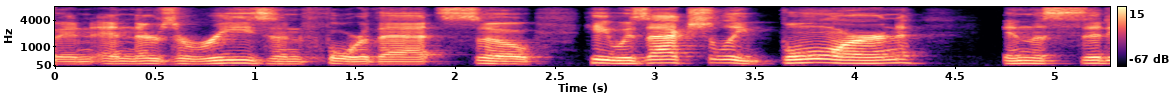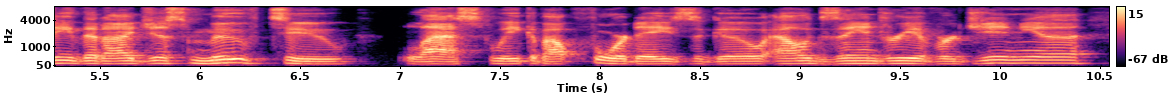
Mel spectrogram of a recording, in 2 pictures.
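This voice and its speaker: A man's voice: medium pitch, bright, forceful tone. A man co-hosting a casual reunion podcast, introducing guests in an easy conversational style. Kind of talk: casual hosted reunion chat.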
